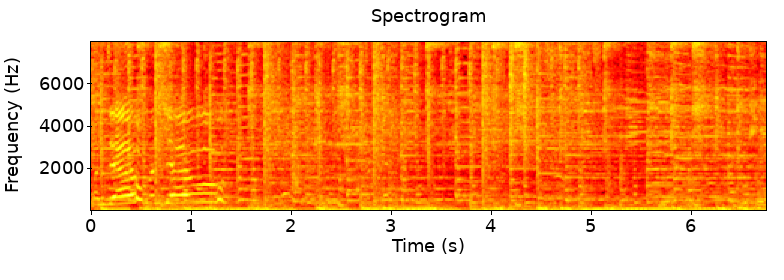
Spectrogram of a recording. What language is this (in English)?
Indonesian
